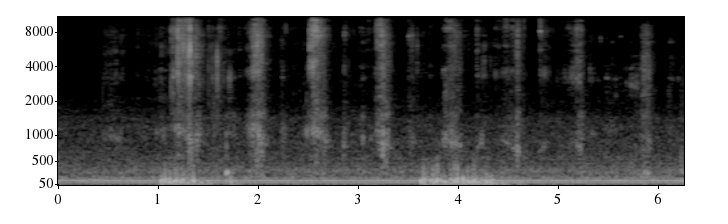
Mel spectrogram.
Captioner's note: crunchy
